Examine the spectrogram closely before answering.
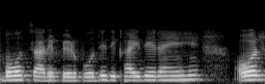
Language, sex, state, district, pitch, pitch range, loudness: Hindi, female, Bihar, Vaishali, 195 Hz, 185-205 Hz, -18 LUFS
